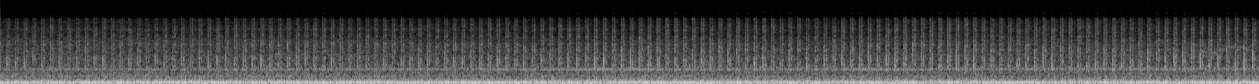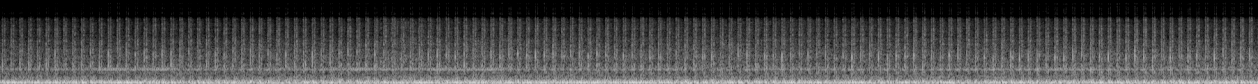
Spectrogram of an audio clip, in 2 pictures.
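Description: A 1958 John Deere 520 tractor pulling in an antique tractor pull, its two-cylinder engine pounding loud and steady in a rapid, rhythmic chug that never lets up, with no voices heard.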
